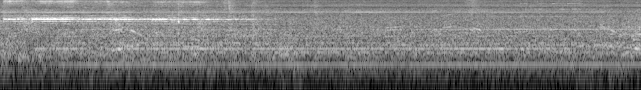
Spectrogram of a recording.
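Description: Electric multiple-unit train humming steadily as it approaches, with a high electrical whine that fades out about two seconds in.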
